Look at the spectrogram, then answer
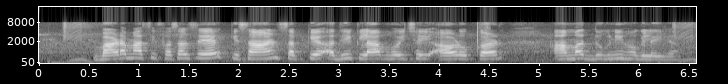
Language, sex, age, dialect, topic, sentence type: Magahi, male, 18-24, Western, agriculture, statement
